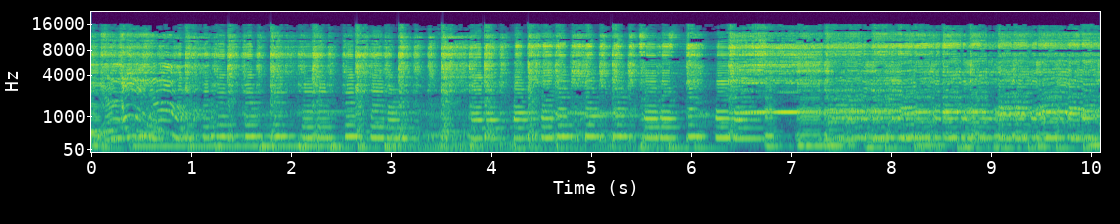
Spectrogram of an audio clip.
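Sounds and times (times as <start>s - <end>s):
brass band playing dance tune: 0.0s - 10.0s.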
